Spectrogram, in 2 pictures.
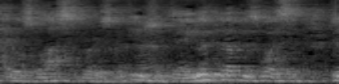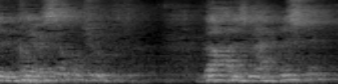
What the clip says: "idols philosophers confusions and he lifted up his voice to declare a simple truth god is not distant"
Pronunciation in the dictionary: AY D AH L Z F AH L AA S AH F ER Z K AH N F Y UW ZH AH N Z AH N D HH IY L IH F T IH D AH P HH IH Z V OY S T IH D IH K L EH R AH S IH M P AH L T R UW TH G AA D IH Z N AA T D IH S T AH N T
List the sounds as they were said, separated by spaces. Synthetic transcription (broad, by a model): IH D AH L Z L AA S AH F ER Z K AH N F Y UW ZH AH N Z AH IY L IH F T IH D AH P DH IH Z V OY S T IH D IH K L EH R S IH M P L T R UW TH G AA D IH Z N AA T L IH S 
